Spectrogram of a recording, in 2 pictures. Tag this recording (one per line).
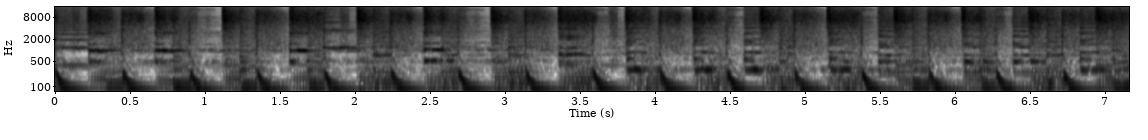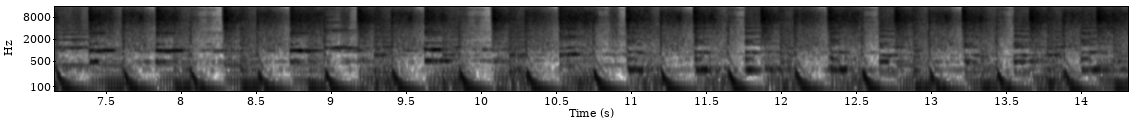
palumbo
videogame
mario
happyhardcore
8bit
trance
tim
music
sega
synth1
v-station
